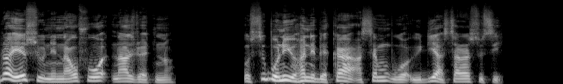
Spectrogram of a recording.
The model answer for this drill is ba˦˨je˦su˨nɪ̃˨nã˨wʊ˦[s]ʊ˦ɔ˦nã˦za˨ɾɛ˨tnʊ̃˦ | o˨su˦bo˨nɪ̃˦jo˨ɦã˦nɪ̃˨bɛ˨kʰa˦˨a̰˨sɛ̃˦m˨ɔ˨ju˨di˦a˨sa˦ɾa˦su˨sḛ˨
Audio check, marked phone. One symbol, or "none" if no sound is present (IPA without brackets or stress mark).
f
